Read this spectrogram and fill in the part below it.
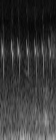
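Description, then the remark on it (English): A wild bird calls from the treetops in a quick, steady series of about seven short, high chirps, each note slightly falling in pitch, over a low rumbling background hum. “So recording, we got wild birds calling from the treetops.”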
